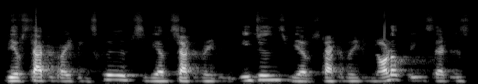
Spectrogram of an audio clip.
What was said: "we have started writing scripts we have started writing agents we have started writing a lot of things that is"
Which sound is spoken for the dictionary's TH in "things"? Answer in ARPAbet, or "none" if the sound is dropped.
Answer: T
